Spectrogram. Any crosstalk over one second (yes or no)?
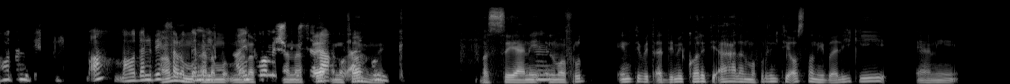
yes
